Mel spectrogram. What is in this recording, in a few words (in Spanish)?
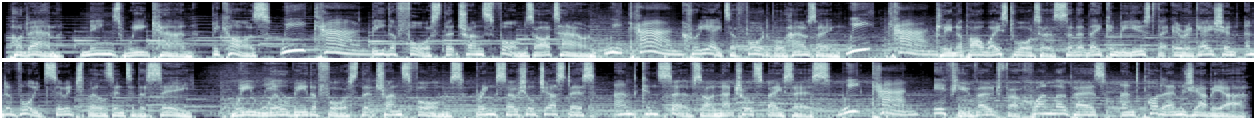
BayRadio anuncios leidos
